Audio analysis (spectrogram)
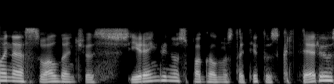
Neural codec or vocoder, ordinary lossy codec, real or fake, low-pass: autoencoder, 48 kHz, 128 numbers a frame, DAC-VAE, trained on Japanese speech; AAC, 48 kbps; fake; 5.4 kHz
